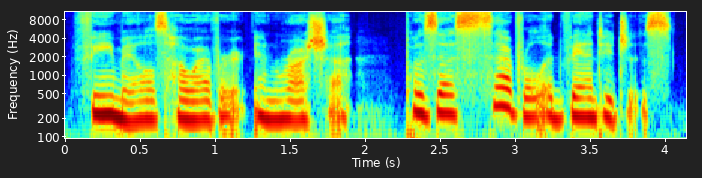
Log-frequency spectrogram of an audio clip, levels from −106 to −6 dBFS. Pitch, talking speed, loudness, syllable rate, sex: 215 Hz, 100 wpm, -19 LUFS, 5.0 syllables/s, female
